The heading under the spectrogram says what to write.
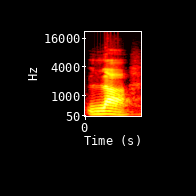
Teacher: बोल के देखो ला। देखो आपकी जीवा मूर्धा के पास जा रही है और जीभ के दोनों किनारे से हवा निकल रही है · जब हम ला वर्ण का उच्चारण करते हैं तो हमारी जीवा मूर्धा के पास चली जाती है और जीभ के दोनों किनारों से लल्ला हवा निकलती है, इसीलिए इनको पार्श्विक वर्ण कहा जाता है।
